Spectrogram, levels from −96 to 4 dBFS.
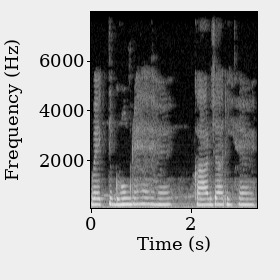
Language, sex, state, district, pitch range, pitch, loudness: Hindi, female, Chhattisgarh, Kabirdham, 235-245 Hz, 240 Hz, -15 LUFS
